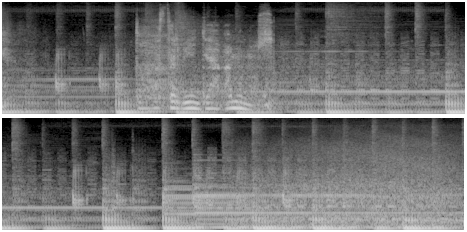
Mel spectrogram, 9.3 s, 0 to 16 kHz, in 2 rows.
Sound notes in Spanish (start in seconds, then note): 2.8 ruido del vehículo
